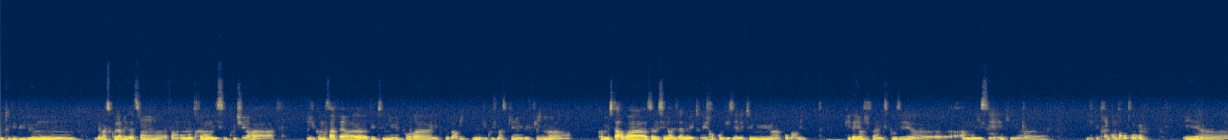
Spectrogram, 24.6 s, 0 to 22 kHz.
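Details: Speech of a 27-year-old woman with hereditary profound deafness from birth (her father is also deaf), recently fitted with a cochlear implant; finding: deaf speech (congenital profound hearing loss).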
